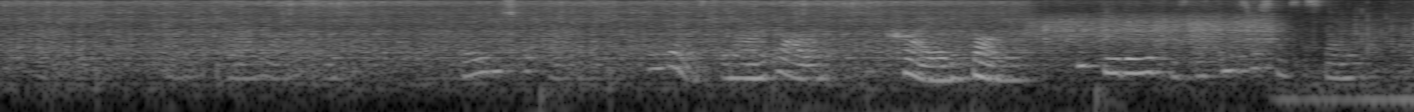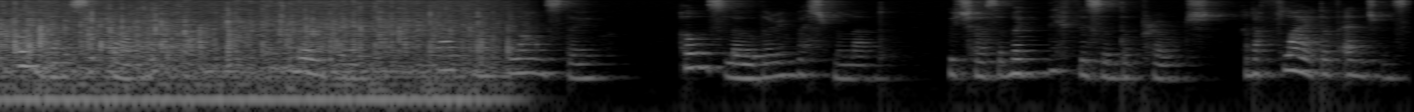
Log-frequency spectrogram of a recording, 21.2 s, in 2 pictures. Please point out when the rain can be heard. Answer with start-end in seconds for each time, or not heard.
0.0-14.7.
